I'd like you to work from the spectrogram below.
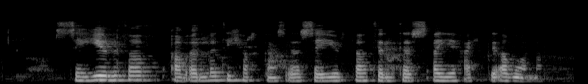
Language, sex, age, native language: Icelandic, female, 30-39, Icelandic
